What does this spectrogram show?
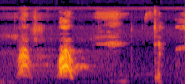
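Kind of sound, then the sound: animal, dog barking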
